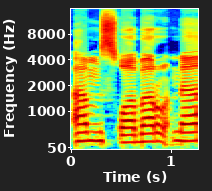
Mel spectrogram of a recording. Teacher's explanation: حمزہ میم زبر ام، صاد زبر صا ام صا، با را زبر بر ام صبر، نون الف زبر نا ام صبرنا. میم ساکن کے بعد با اور میم کے علاوہ صاد ہے، اظہار شفوی کا قاعدہ ہوگا اور غنہ نہیں کریں گے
